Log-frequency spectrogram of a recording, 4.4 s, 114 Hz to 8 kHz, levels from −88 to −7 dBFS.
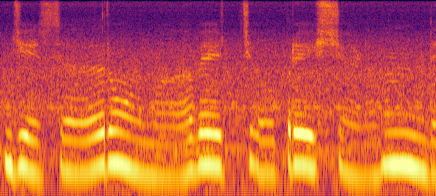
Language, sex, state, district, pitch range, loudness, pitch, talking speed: Punjabi, female, Punjab, Kapurthala, 185-225 Hz, -14 LUFS, 210 Hz, 70 wpm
